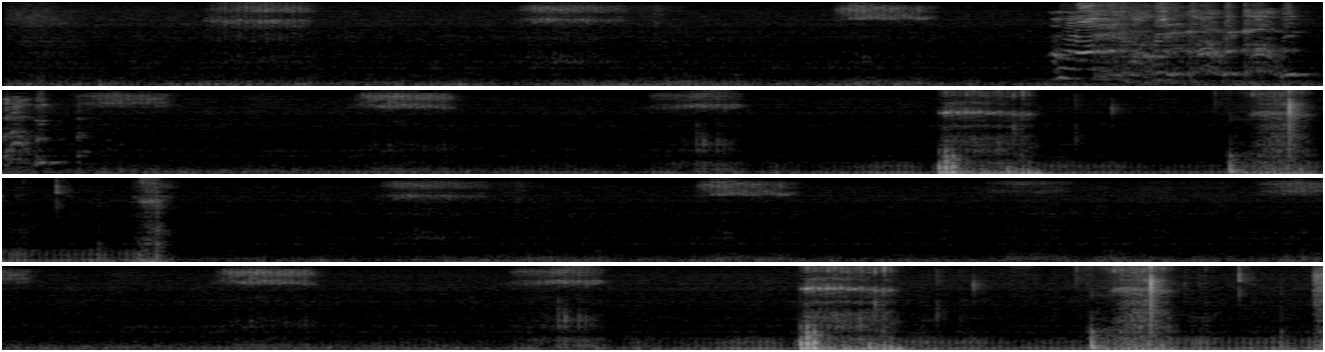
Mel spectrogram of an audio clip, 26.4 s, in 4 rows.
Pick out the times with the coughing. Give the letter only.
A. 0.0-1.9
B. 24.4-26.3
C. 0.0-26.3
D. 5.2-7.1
D.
